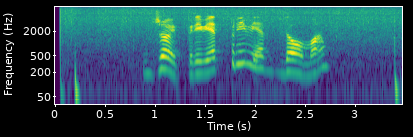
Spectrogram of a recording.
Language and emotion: Russian, positive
